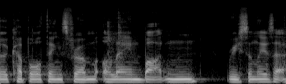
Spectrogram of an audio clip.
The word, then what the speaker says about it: Alain de Botton: I've listened to a couple of things from Alain Botton recently. Is that how you say his name? Yeah, Alain de Botton.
